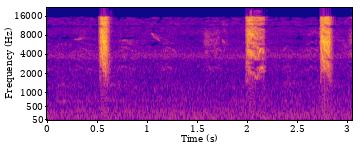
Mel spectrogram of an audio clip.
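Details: A female double-collared seedeater calls to get a male singing. There are three separated high chirps: a sharp single note, a doubled note, and then another sharp note, over faint background hiss.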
